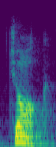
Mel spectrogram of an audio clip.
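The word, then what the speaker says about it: chalk: For example चौक, चौक, इस English word में एल ए के बाद आया है इसलिए यहाँ पर एल साइलेंट है इसलिए सही उच्चारण होगा चौक, चौक।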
